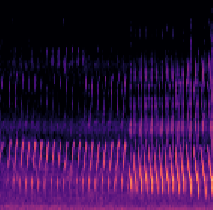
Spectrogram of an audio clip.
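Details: Canary song played to make other canaries join in: an even, rapid pulsed trill that shifts to a louder, deeper-pitched and faster-pulsed trill toward the end.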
